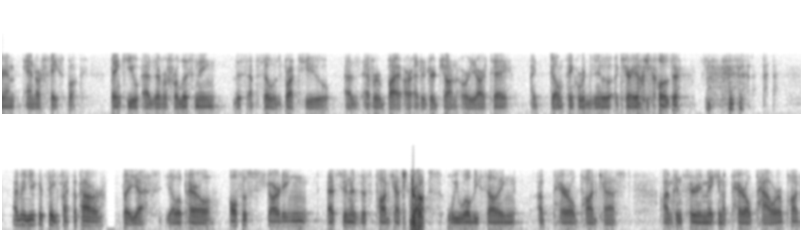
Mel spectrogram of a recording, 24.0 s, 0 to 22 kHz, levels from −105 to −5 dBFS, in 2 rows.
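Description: GSM full-rate codec damage runs through the entire speech recording: the band is confined to roughly 150 Hz to 3.5 kHz, and the pulse-driven vocal-tract model, consistent with a 13 kbps stream, leaves a plainly audible buzzy, gravelly roughness. GSM bit errors strike from 18.00 to 18.33 s, between "as soon as this" and "we will be selling", where corrupted filter, pitch and gain parameters distort the spectrum and level into squawks and gargling.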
